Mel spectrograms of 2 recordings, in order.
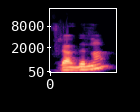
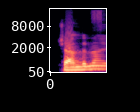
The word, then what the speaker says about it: Chandana: Chandana? Yes, sir. Good afternoon. Good afternoon. Please sit down. Thank you, sir. So, have I pronounced your name correctly? Yes, sir. Chandana is right?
